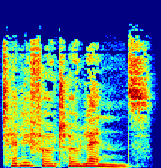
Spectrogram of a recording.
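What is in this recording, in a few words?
"telephoto lens", British English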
